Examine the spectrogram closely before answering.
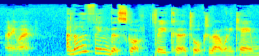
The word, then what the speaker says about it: Bakker: lecture from scott batter baker it looks like it's spelled backer but it's not don't be fooled b-a-k-k-e-r it's apparently spelled baker don't ask me we've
